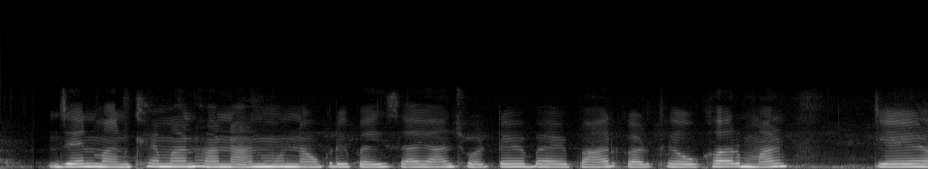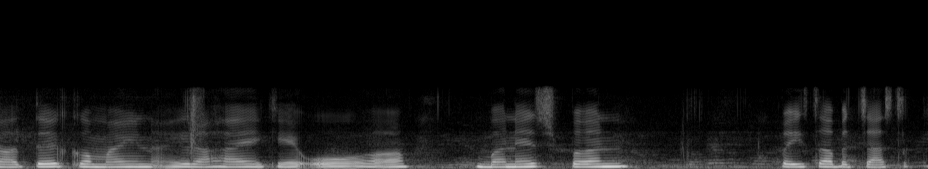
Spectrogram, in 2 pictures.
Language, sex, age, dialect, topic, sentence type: Chhattisgarhi, female, 18-24, Central, banking, statement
